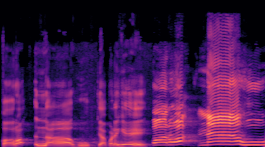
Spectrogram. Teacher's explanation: قاف پر زبر، را پر زبر، را کو حمزہ سے ملا دیں گے اور جھٹکا دے کر ادا کریں گے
